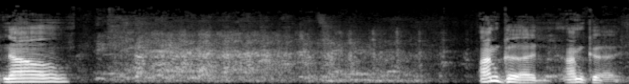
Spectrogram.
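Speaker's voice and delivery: low, fading, with a little laugh; mopey refusal. Acted. Lonely man turns the friends away again, low and fading.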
